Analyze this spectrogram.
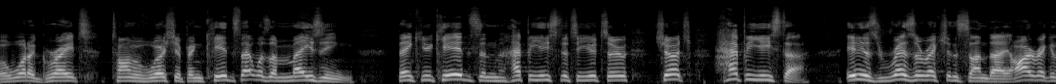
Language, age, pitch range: English, 40-59, 145-190 Hz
